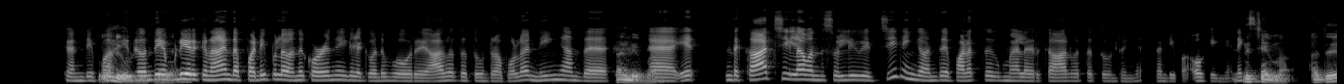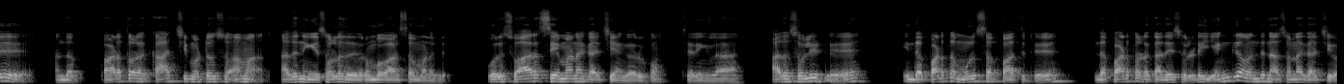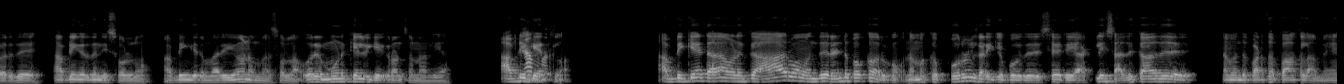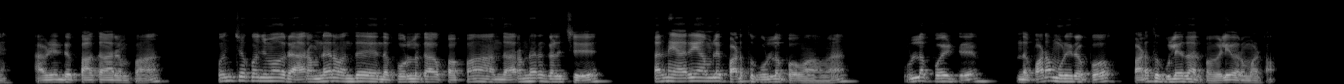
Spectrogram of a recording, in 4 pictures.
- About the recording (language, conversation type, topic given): Tamil, podcast, பழைய ஹிட் பாடலுக்கு புதிய கேட்போர்களை எப்படிக் கவர முடியும்?
- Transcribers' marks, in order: in English: "ஒகே"; in English: "நெக்ஸ்ட்"; in English: "ஸோ"; in English: "அட் லீஸ்ட்"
